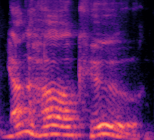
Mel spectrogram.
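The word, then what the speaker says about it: Younghoe Koo: Young Wei Ku? Is that the points. – pronunciation? Young Ho Koo, yeah.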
